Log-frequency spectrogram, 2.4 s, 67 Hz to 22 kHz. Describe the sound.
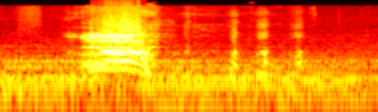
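Engine of a powerful 585-horsepower car accelerating, a steady low drone running beneath an excited voice that rises sharply and then falls away.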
